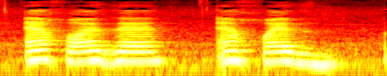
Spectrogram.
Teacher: رخاوہ کریں گے، ذال کا باریک ہے، خا موٹا ہے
